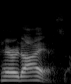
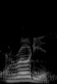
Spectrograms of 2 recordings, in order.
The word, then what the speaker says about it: Herodias: We have multiple nationalities and we have multiple pronunciations. Tim said, which is the right one? I said, the right one is where you come from. How do you pronounce it? Read. So uh, for, for Tim and our fellow Australians, it's Herodias. I grew up with Herodias.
